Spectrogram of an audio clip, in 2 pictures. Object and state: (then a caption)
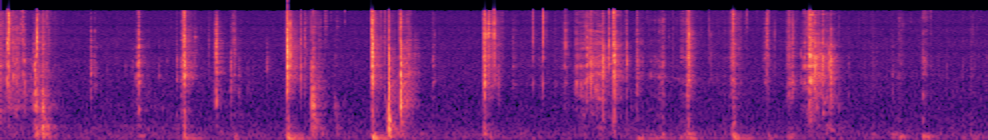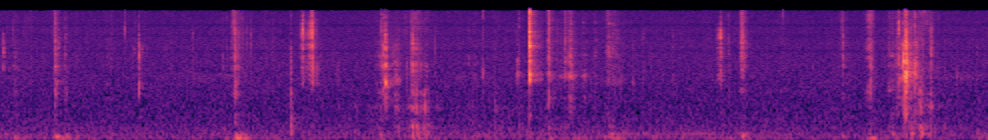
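Hard, dry bar soap being scraped. A metal blade shaves and scrapes thin curls off a purple, hand-sized, solid, very dry and hard bar of soap held in the palm. About thirty short, crisp, bright scraping crackles sound with quick decay, separated by near silence, and a few longer rasping strokes.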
